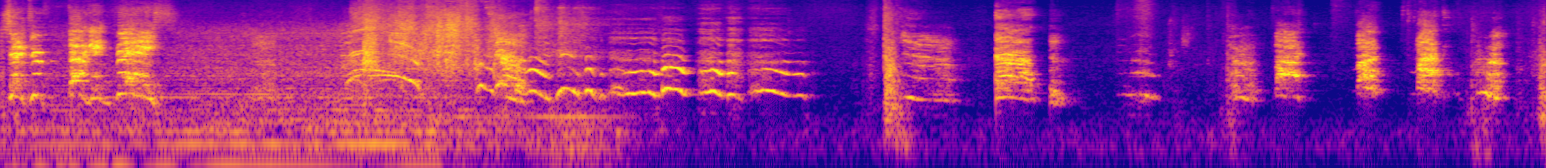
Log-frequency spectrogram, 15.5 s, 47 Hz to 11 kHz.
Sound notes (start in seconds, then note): 3.4 Gina screams; 3.8 glass shatters; 5.1 Gina whimpering; 9.3 Billy grunting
